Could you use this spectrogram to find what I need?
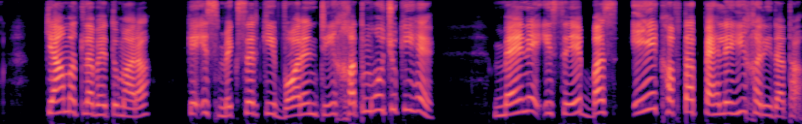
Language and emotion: Urdu, angry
